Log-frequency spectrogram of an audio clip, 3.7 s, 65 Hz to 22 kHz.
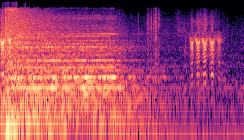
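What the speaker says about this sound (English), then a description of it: "Goat of mine, dearest, sweetest goat." A goat bleats in The Witcher 3, a few short wavering calls coming near the end over a steady bed of game music and ambience.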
